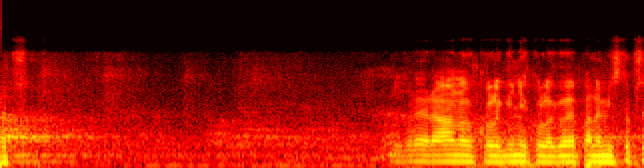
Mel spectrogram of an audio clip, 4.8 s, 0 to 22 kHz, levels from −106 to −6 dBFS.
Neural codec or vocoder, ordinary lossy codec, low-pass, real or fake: none; Opus, 16 kbps; 7.2 kHz; real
